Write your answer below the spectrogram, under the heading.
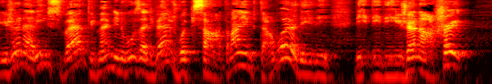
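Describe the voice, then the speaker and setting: A man talks fairly quickly amid noticeable background noise, with audible room echo around his voice. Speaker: vlogger. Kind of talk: opinion monologue. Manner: animated.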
